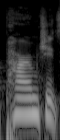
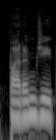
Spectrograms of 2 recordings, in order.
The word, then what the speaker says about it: Paramjit: We did a live yesterday um on Badamjit Singh or Parmjit Singh is how they say it in English I should say but it's Badamjit Singh who was detained by ICE.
